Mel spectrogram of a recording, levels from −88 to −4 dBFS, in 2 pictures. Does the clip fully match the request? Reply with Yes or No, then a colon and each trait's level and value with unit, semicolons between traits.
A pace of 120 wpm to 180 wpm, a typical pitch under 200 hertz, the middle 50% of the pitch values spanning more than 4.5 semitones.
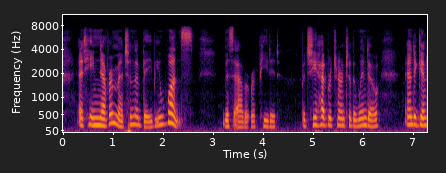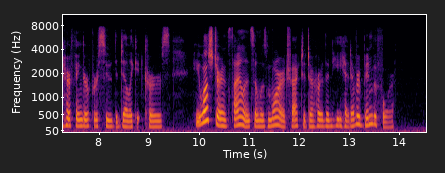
No: average, 175 wpm; medium, 185 Hz; average, 3.6 semitones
